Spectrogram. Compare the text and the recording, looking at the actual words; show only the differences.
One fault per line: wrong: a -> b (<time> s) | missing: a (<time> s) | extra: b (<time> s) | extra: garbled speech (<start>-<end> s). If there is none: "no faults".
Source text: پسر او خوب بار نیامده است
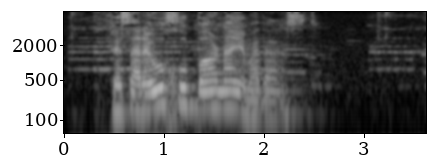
no faults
